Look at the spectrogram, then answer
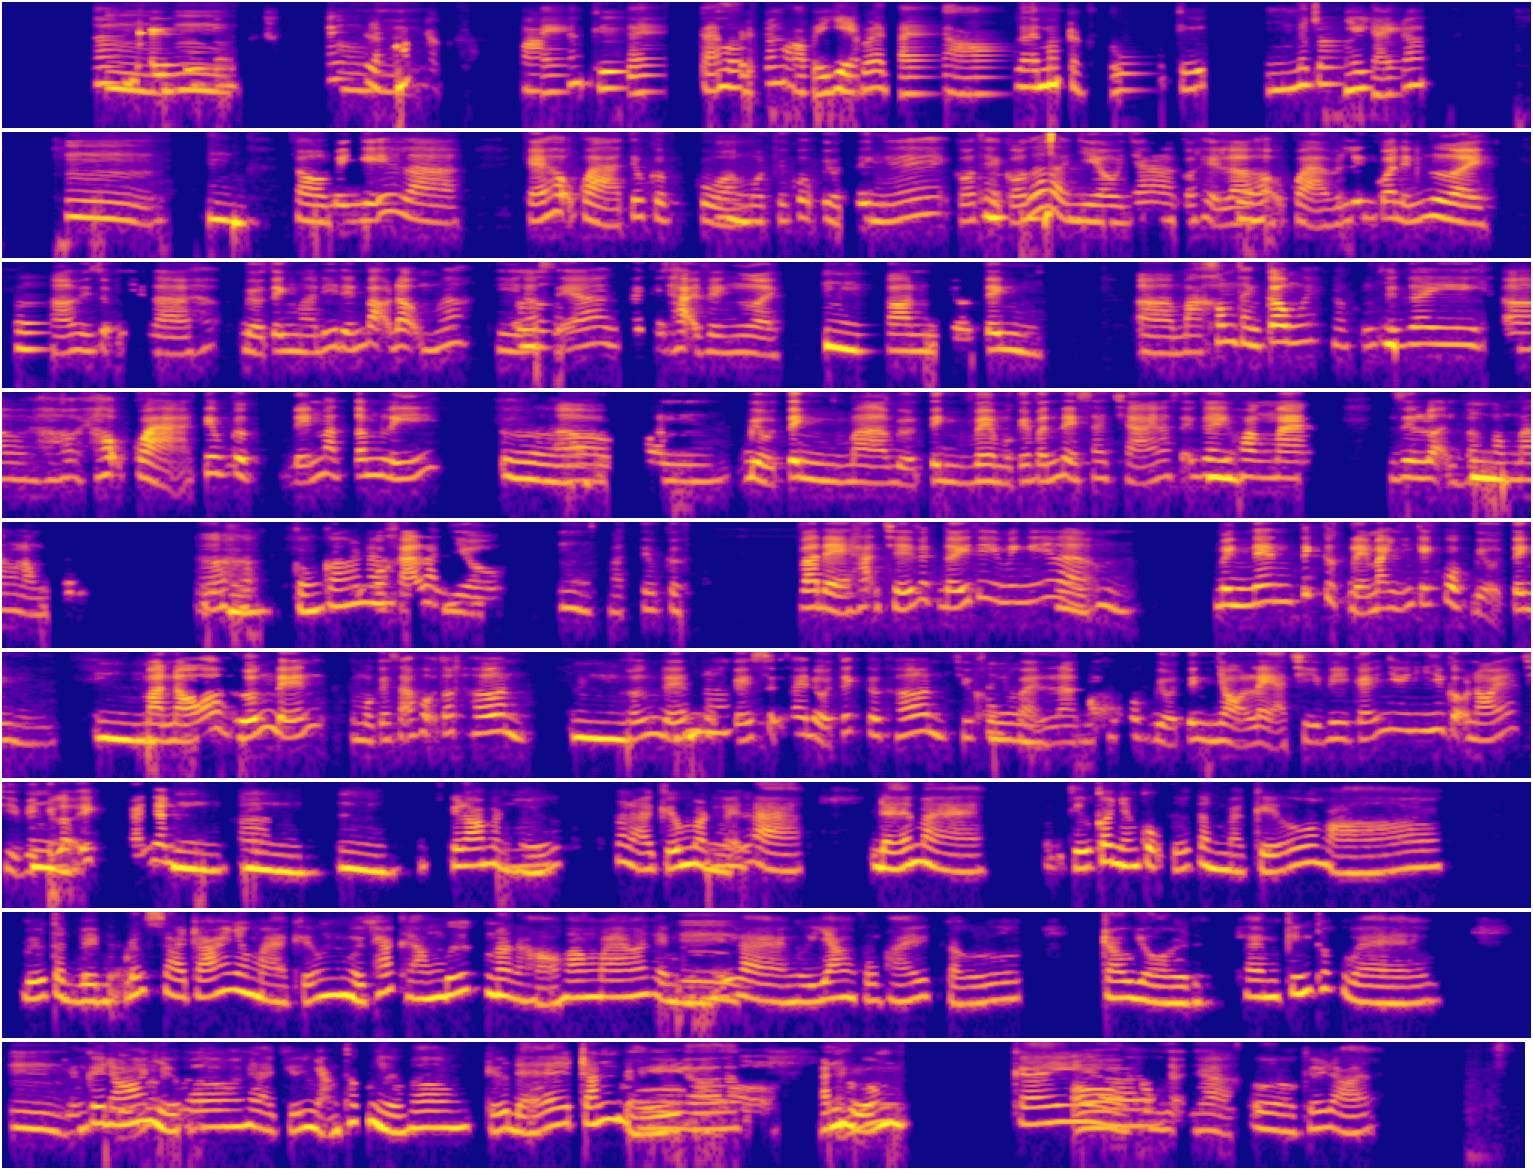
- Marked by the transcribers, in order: static; distorted speech; unintelligible speech; other background noise; unintelligible speech; tapping; laughing while speaking: "Đó"; other noise; "vậy" said as "đọi"
- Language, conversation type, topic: Vietnamese, unstructured, Bạn nghĩ biểu tình có giúp thay đổi xã hội không?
